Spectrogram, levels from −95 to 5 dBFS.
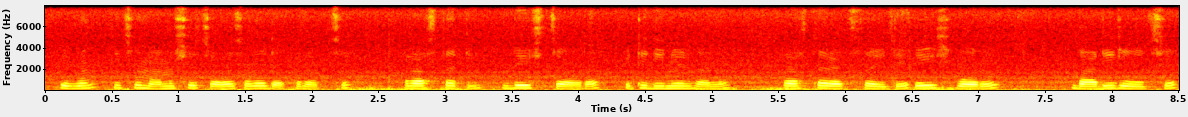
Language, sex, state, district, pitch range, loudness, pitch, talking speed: Bengali, female, West Bengal, Malda, 205-235 Hz, -16 LUFS, 225 Hz, 135 wpm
